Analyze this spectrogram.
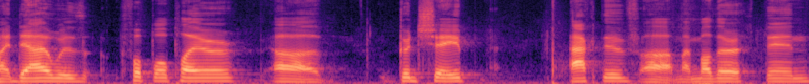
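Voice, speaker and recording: A man in a New York accent talks at a very slow pace with long, frequent pauses. His pitch is medium and his intonation fairly even. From Staten Island, New York. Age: 30s. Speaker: talk show guest. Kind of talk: casual chat.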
